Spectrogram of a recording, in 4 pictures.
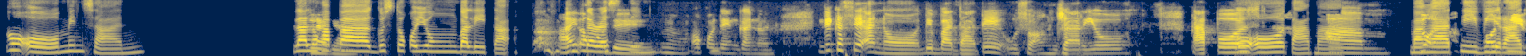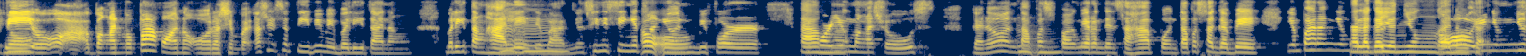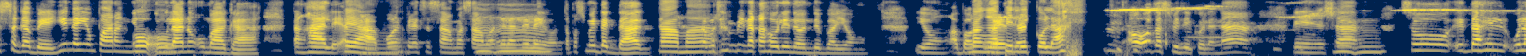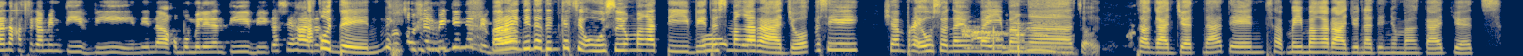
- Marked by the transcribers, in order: dog barking; chuckle; static; laughing while speaking: "'yung pinakahuli"; other background noise; tapping; chuckle; chuckle; distorted speech
- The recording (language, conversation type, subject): Filipino, unstructured, Paano mo haharapin ang pagkalat ng pekeng balita sa internet?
